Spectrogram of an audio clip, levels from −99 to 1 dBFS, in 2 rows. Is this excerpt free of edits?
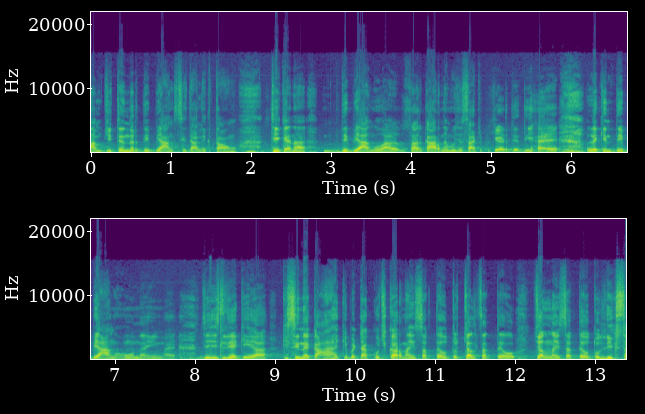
yes; 0 cuts

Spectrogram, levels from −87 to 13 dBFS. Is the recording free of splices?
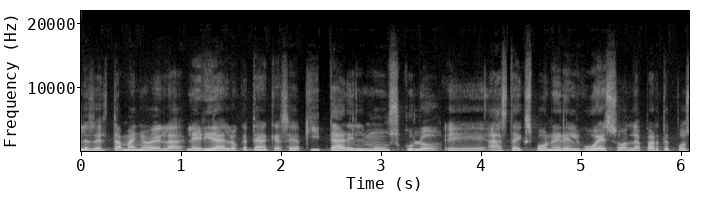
no; 3 cuts; at 1.0 s, 2.3 s, 3.6 s

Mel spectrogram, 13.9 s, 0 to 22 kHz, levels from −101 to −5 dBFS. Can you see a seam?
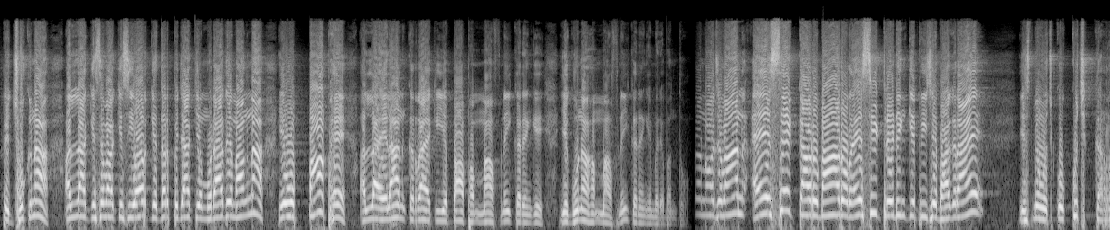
yes; 1 cut; at 8.9 s

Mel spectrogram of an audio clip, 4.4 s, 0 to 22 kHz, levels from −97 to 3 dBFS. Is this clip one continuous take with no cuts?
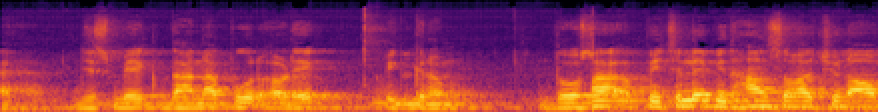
no; 1 cut; at 3.0 s

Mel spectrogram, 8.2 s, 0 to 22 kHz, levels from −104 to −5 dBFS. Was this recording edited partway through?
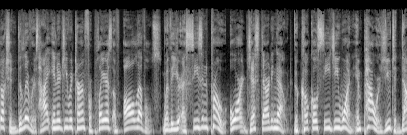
no; 0 cuts

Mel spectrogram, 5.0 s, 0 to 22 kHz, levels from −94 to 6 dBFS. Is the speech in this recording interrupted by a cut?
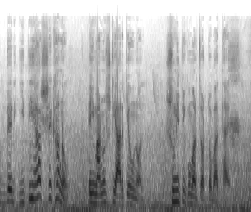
no; 0 cuts

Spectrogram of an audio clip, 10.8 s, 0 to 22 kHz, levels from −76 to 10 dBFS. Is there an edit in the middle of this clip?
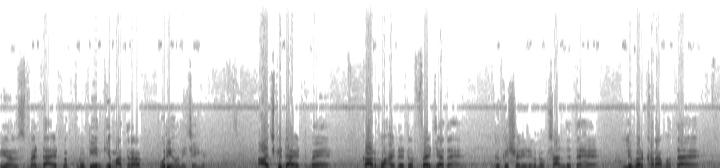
no; 0 cuts

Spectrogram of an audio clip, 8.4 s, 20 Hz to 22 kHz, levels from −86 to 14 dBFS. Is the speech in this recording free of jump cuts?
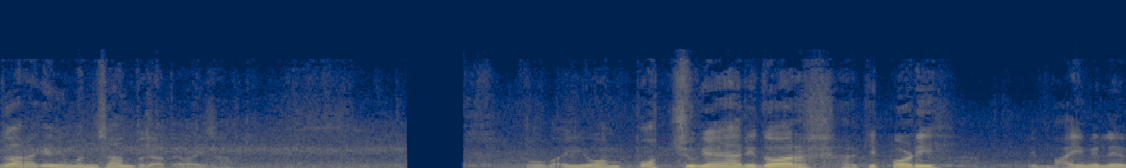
no; 1 cut; at 3.0 s

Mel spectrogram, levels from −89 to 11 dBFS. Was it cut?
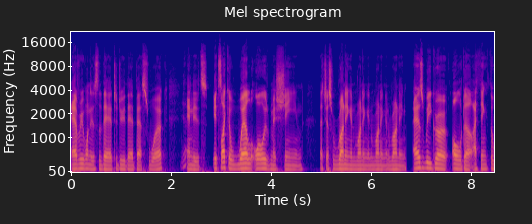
yes; 1 cut; at 6.7 s

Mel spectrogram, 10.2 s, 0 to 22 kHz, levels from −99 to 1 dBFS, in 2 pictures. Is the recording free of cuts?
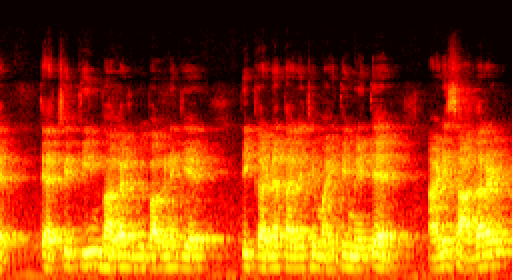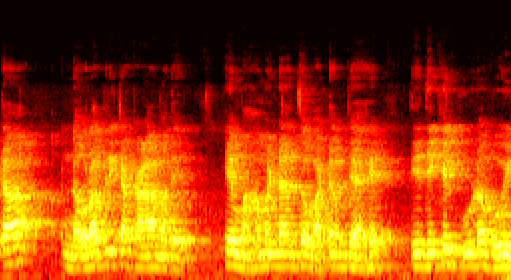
yes; 0 cuts

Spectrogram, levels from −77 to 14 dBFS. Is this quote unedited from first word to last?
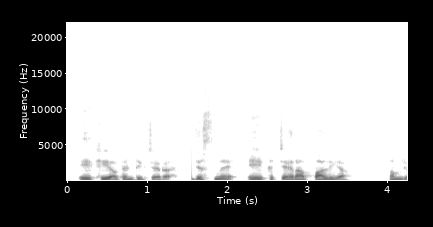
no; 1 cut; at 1.5 s

